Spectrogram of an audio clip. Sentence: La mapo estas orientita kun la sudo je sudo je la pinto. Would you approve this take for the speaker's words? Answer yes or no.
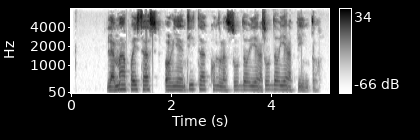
yes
